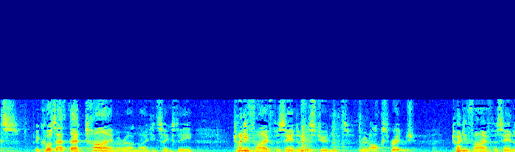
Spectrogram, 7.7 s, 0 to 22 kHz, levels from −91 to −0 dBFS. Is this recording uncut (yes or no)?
yes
